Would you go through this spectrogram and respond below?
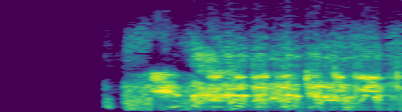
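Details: An acted cough in a TV advertisement for Siladex cough medicine: a sudden harsh burst of coughing after silence.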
